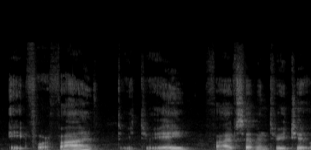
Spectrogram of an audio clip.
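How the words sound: The digits are grouped with pauses and a rhythmic cadence. The number is easier to remember. The speaker calls it right. "if you use the sort of um, cadence or tone"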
